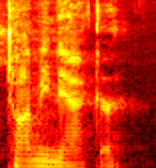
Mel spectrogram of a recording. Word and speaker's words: Tommyknocker: It is pronounced knacker. – Ah. – So it's Tommyknacker.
